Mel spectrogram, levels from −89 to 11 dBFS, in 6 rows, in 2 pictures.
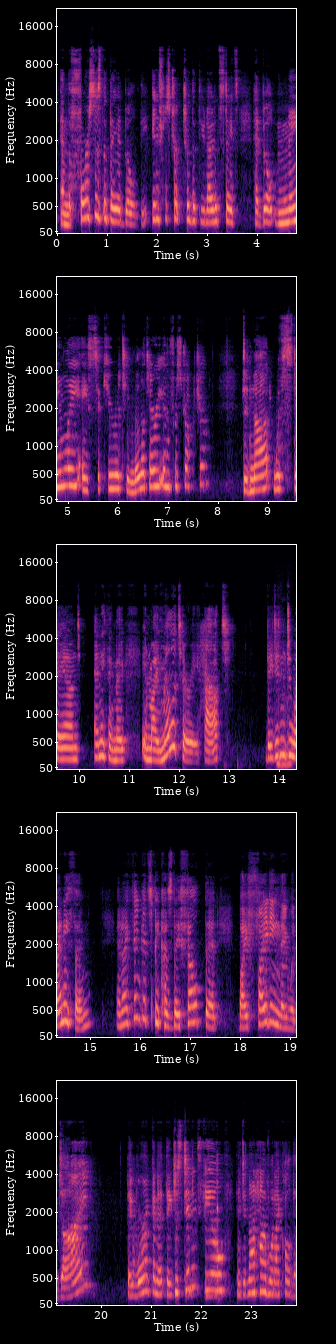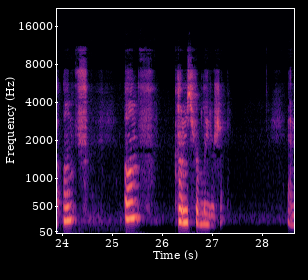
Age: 50-69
